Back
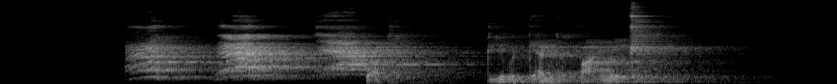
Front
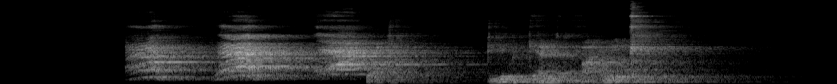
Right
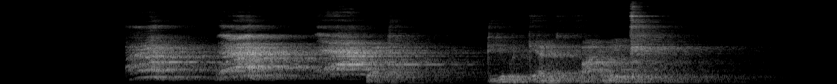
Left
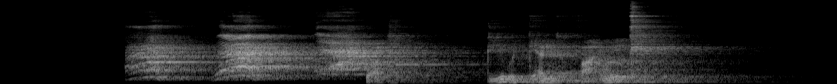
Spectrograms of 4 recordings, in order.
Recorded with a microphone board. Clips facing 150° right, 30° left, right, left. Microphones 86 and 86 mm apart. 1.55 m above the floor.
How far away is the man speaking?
About 0.7 m.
